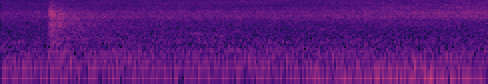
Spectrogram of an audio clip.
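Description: Steady hum and rush of food-processing plant machinery and ventilation, with a short hiss about a quarter second in.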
